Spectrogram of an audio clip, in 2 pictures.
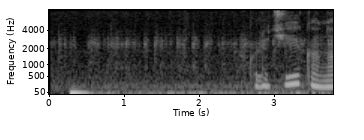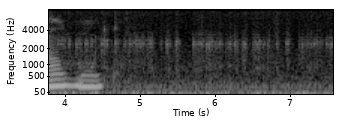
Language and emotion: Russian, sad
